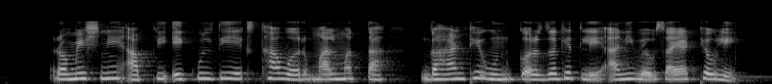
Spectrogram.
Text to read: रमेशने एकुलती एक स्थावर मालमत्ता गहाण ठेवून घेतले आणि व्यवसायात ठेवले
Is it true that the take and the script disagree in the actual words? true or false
true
